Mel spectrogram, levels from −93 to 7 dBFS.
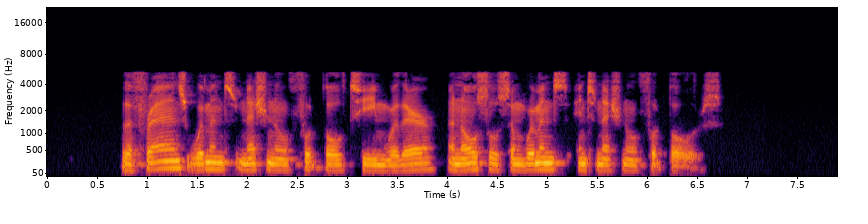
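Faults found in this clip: No faults found in the speech recording. Nothing here needs tracing to a component.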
